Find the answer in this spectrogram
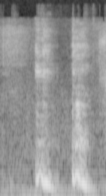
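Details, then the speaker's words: Adult man gives two short voiced throat-clearing bursts with falling pitch; he says he keeps coughing and is taking cough drops. "Secondhand smoke. That's what it sounds like I've had since I keep coughing."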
